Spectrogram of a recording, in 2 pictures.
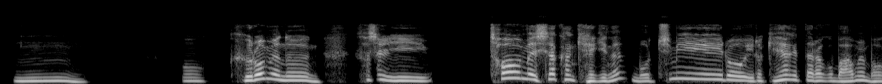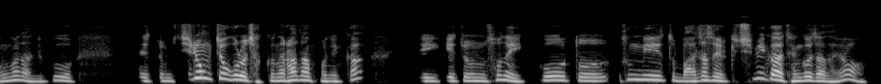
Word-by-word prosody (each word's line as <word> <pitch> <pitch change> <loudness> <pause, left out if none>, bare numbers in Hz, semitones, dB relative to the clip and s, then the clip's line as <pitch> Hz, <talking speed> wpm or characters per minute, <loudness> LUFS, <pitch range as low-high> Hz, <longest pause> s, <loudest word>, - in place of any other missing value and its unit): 음. 155 -5 -1 1.0
어 160 -1 -6 0.3
그러면은 190 - +3 0.4
사실 205 -1 0
이 170 -2 +2 0.6
처음에 275 -4 +5
시작한 225 0 +3
계기는 155 - 0
뭐 150 -2 -3
'취미로 240 -7 +2
이렇게 160 +2 -2
해야겠다.'라고 180 -7 +1
마음을 150 +7 0
먹은 145 0 -2
건 195 0 -2
아니고 150 +3 -5 0.7
이제 160 -3 -5
좀 160 -1 -5
실용적으로 255 -8 +3
접근을 165 +6 -1
하다 195 0 +3
보니까 145 - -4 0.6
이게 155 +1 -3
좀 160 -1 -1
손에 195 +1 0
익고 185 +7 -2
또 165 0 -3 0.2
흥미도 215 -5 -1
맞아서 155 +5 0
이렇게 150 -5 -3
취미가 250 -7 +2
된 160 +2 -1
거잖아요. 165 - -1
170 Hz, 275 characters per minute, -22 LUFS, 155-210 Hz, 1.0 s, 처음에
